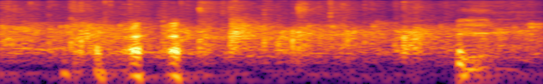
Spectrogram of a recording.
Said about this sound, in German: Heute beginnt die neue Saison. Alle sind total aus dem Häuschen, wie man sieht. Und ja, Applaus, Leute.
